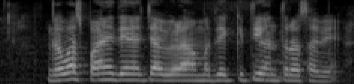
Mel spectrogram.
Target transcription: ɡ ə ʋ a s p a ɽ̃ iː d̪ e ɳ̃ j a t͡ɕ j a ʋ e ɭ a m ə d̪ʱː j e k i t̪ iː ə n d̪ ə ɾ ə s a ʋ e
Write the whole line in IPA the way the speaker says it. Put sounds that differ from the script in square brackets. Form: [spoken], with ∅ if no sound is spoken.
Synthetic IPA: ɡ ə ʋ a s p a ɽ̃ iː d̪ e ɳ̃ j a t͡ɕ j a ʋ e ɭ a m ə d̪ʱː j e k i t̪ iː ə n [t̪] ə ɾ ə s a ʋ e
